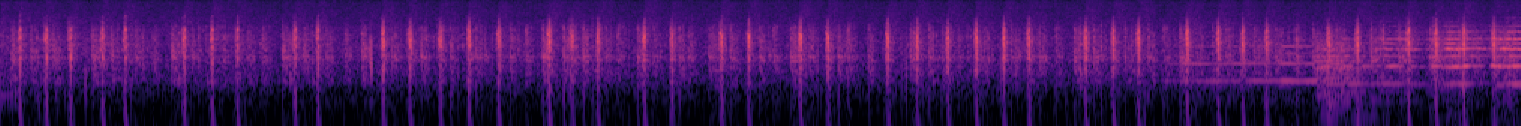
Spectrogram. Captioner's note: typewriter clacking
